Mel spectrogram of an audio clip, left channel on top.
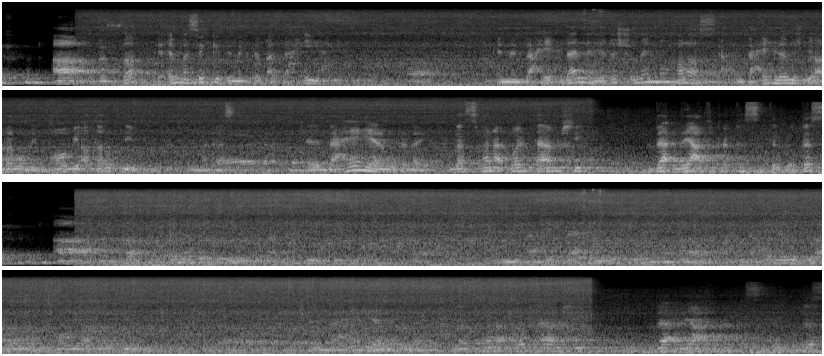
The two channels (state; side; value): normal; both; correlation 0.36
